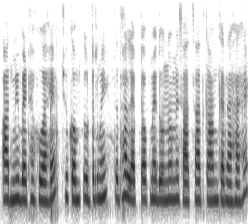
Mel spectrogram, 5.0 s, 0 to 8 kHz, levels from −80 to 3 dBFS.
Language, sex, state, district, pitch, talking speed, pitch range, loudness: Hindi, female, Rajasthan, Bikaner, 225 Hz, 215 wpm, 215-235 Hz, -17 LUFS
